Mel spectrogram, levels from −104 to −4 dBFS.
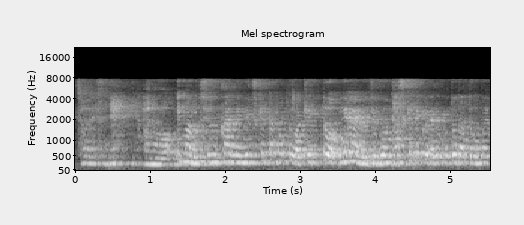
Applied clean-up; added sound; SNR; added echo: none; none; none; reverberation time 1.1 s.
